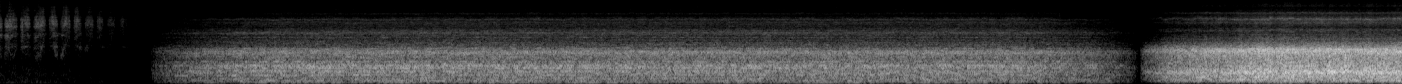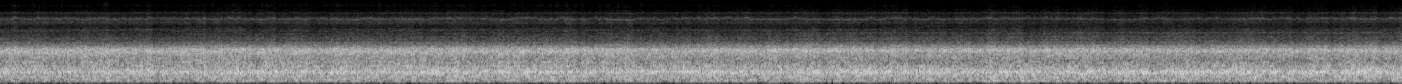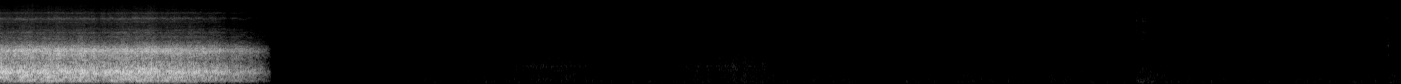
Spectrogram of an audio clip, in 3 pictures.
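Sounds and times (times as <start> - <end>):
loud steady rushing noise: 9.6 - 30.8.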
